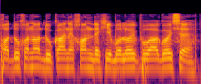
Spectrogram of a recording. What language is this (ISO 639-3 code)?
asm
